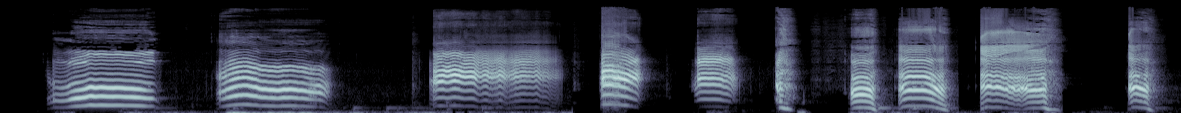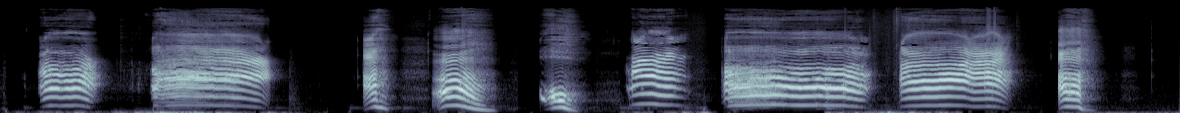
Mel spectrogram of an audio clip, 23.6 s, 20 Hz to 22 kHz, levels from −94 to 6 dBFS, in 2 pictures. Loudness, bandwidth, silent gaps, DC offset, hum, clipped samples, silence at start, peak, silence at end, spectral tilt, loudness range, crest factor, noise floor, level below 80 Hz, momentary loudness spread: -16 LUFS; 16 kHz; none; under 0.1%; none; under 0.1%; 0.55 s; 0 dBFS; 0.9 s; -1 dB/octave; 5 LU; 18 dB; -78 dBFS; -52 dBFS; 14 LU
